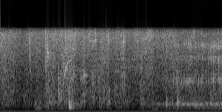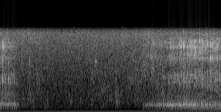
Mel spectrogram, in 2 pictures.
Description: people are usually nice when they sleep, but this man is different! He's nice only when awake, while sleeping is a nightmare for other people :DDDDDDDD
